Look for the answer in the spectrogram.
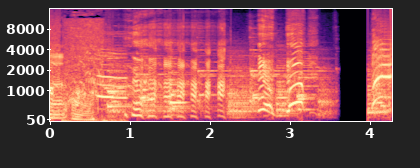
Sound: Louis psychotically laughing

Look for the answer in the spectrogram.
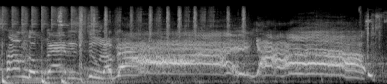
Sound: yelling

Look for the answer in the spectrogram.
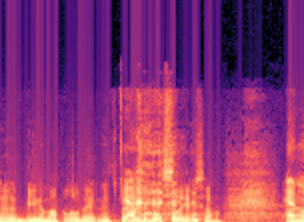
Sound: laughing

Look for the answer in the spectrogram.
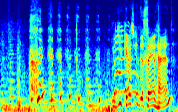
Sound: laughs nervously

